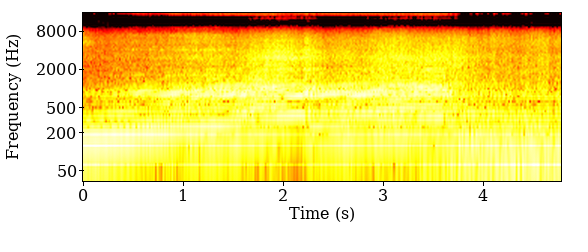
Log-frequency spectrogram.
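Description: A Spyder RS sports car engine, unlocked to 9,000 rpm, revs hard, pitch climbing then dropping sharply with quick throttle blips on downshifts, loud and continuous up close.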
